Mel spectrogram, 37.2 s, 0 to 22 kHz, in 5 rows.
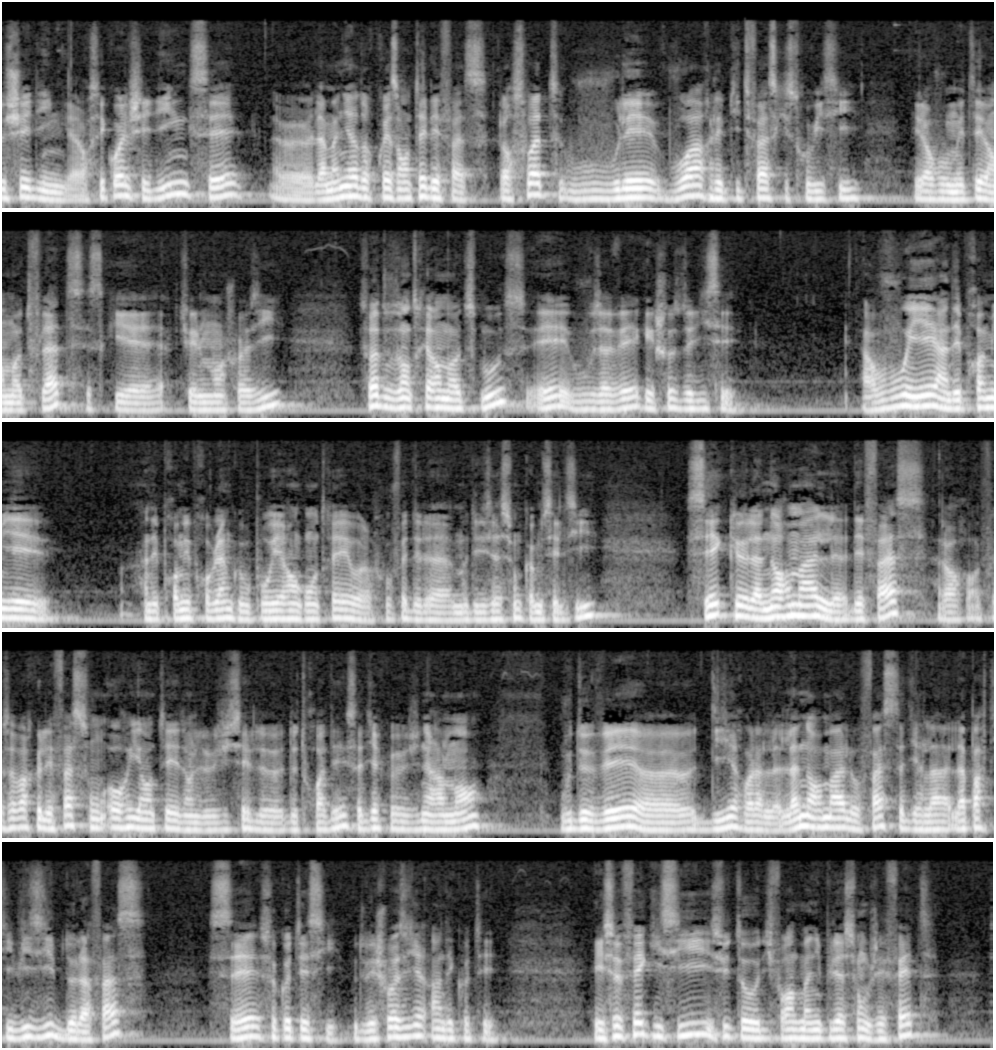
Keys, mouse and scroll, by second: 2.3 middle click, 3.7 scroll down 1, 4.2 scroll up 2, 15.6 click, 19.0 middle click, 20.0 middle click, 21.1 middle click, 21.5 shift+middle click, 21.9 middle click, 25.1 middle click.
